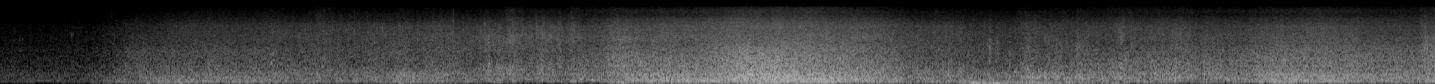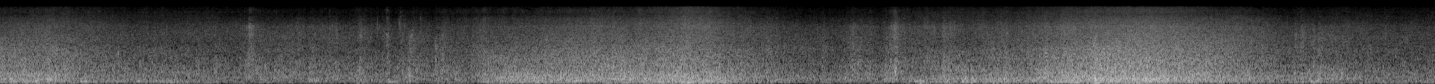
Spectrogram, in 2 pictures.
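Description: Ocean surf: waves breaking and washing ashore, the noise swelling with each wave about every six seconds. It fades in from silence at the start.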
